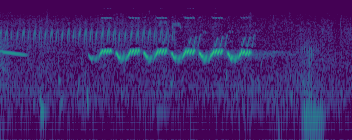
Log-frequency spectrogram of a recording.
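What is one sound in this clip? Electronic menu sounds chirp in a quick run.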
